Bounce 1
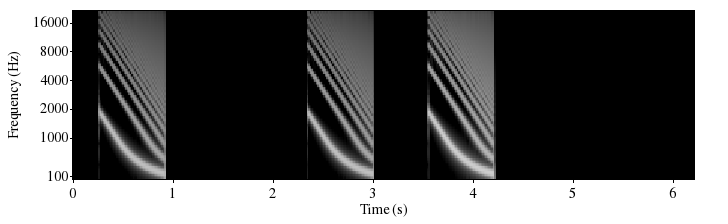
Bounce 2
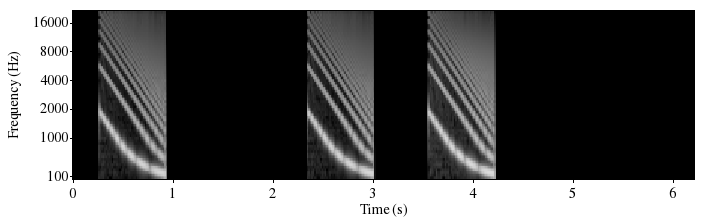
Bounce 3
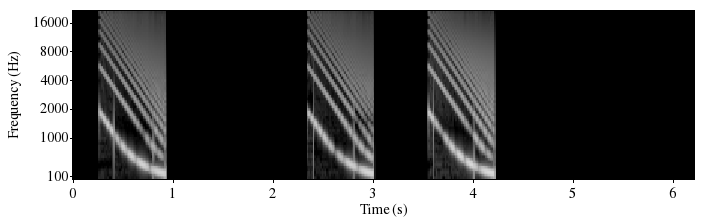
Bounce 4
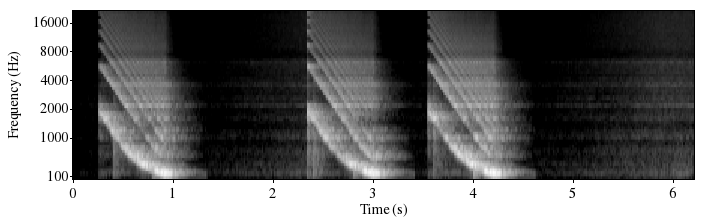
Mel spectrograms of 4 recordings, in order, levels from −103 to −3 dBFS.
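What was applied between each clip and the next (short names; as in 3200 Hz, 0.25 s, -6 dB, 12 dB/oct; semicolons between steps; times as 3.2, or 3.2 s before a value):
high shelf 2000 Hz -8 dB; sample leveller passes 2; comb 5 ms, depth 86%
stepped notch 2.5 Hz 400–2600 Hz
recorder AGC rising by 18 dB/s; reverb RT60 0.45 s, pre-delay 3 ms, DRR -7 dB; gain -8 dB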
